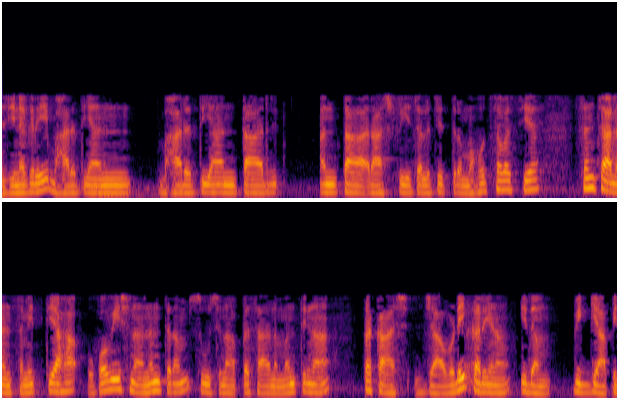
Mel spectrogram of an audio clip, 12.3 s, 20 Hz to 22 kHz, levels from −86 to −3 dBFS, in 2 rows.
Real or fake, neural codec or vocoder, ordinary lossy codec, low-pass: real; none; AAC, 24 kbps; 3.6 kHz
